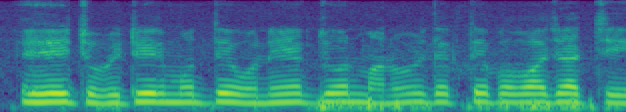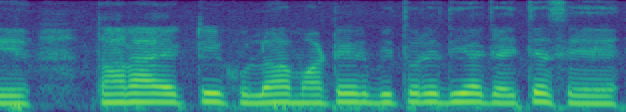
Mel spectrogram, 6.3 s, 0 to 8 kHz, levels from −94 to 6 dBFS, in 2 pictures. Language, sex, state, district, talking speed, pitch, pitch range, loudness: Bengali, male, Assam, Hailakandi, 145 wpm, 180 Hz, 170-185 Hz, -16 LUFS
